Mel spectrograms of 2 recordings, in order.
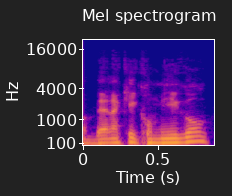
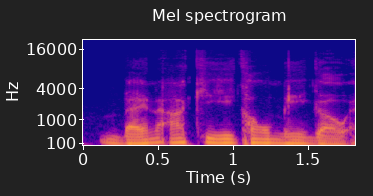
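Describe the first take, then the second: First: Said in the usual way. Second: Put-on slow, laboured Spanish in an American accent; mock American-accented Spanish, drawn out; non-Spanish-speaker's accent. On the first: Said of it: "I said, "Ven aquí" is, like, "Come here". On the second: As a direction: imitate an English speaker sounding out Spanish. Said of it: "my wife doesn't speak Spanish".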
